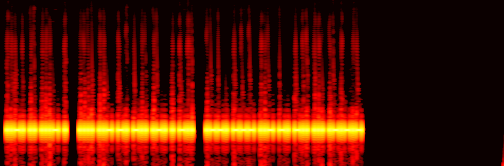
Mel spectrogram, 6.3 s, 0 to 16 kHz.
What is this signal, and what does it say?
Morse code, heard as a keyed tone, about 51 wpm, 700 Hz. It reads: FIVE HUNDRED POUNDS.
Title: Sentences from Top 1000 Words - Review Part 4 - 50wpm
